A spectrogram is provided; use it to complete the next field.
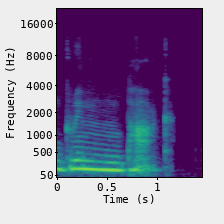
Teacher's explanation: grim park because it's easier to say the m rather than the n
